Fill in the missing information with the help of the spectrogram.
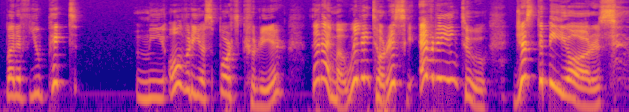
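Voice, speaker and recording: A man's voice: very high voice, wildly swooping pitch, normal speed, pitched above the performer's own voice, exaggerated voice. A man voicing an earnest, lovestruck young cartoon character in a melodramatic, pleading way. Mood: earnest devotion.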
